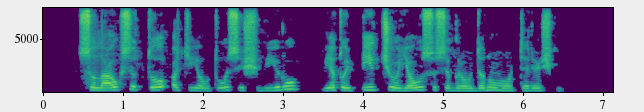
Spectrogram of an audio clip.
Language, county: Lithuanian, Marijampolė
